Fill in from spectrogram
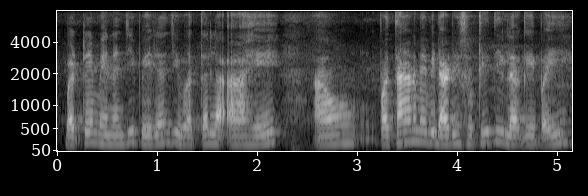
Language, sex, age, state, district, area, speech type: Sindhi, female, 45-60, Gujarat, Surat, urban, spontaneous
